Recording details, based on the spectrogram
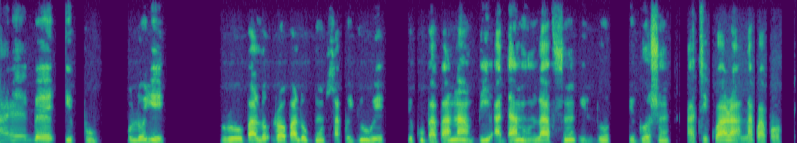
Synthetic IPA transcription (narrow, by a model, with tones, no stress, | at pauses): a˨ɾɛ˧ɡ͡bɛ˦i˧k͡pu˨ | o˧lo˦je˦˨ | ɾo˧˦ɾɔ˦˧ba˧lo˦ɡũ˦sa˨k͡pe˨ju˨˦˨we˧˦ | e˧ku˨˧ba˨ba˨˦nãː˦˨bi˨˦a˦˨da˨˦nũ˦˨n̩˦la˦fũ˦i˦˨lu˨˦ | i˦˨ɡɔ˨sũ˧ | a̰˨ti˧kwa˦ɾa˦˨la˨˦k͡pa˦˨k͡pɔ̰˨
